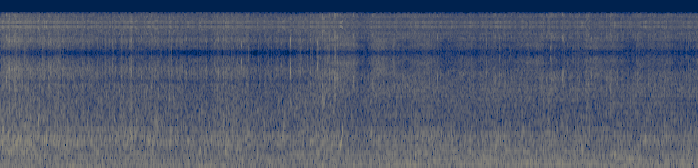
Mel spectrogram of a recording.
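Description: Water rushing and lapping along the hull of a small semi-rigid boat moving at speed under an electric motor, with a faint low hum. The wash of water is steady throughout.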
